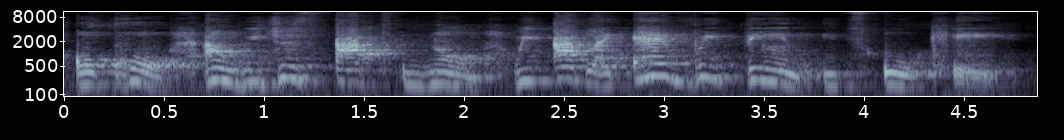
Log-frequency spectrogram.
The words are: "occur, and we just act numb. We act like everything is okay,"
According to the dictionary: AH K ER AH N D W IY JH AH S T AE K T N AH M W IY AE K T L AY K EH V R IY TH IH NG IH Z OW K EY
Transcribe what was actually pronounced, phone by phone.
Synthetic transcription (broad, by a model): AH K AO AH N W IY JH AH S T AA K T N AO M W IY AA T L AY K EH V R IY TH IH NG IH S OW K EY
